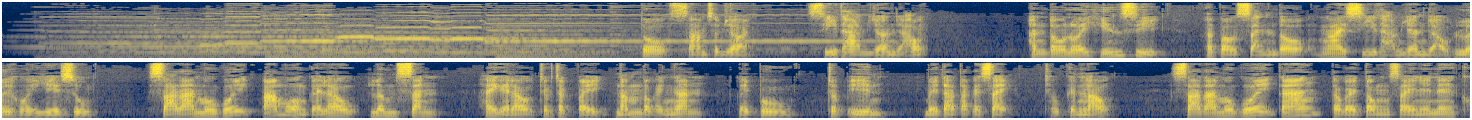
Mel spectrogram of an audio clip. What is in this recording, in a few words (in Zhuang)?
good news zhuang nanning fushu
